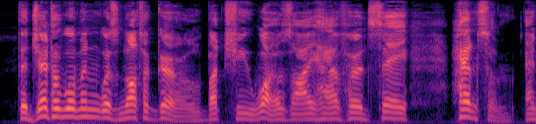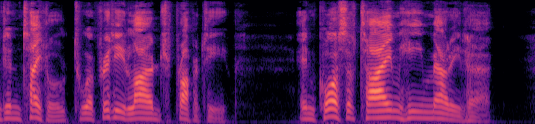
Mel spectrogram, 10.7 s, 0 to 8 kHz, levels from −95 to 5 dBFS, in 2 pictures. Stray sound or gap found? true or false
false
